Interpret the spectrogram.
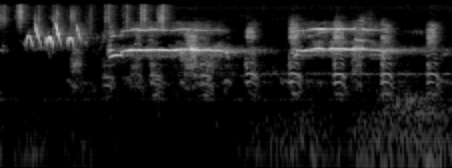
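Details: A juvenile martial eagle perched in a tree at Djuma Game Reserve, Sabi Sand, South Africa, gives drawn-out, thin, high screaming whistles at a steady pitch after a few quick rising chirps; soft low background rumble.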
